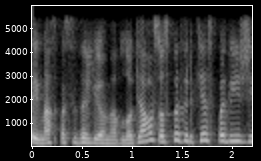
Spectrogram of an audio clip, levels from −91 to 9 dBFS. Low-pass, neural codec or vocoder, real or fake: 5.4 kHz; codec, 16 kHz, about 1 kbps, DyCAST, with the encoder's durations; fake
